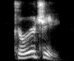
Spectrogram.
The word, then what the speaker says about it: Carucci: Carucci.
